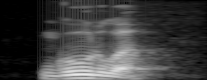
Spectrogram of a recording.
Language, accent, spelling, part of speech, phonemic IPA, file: French, France, Gaulois, noun, /ɡo.lwa/, LL-Q150 (fra)-Gaulois.wav
- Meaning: Gaul (native or inhabitant of the historical region of Gaul, or poetically the modern nation of France) (usually male)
